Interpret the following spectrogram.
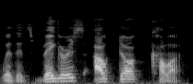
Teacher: he had that classic mid-Atlantic accent with the slightly dropped R sounds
